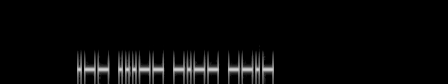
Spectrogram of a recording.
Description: Morse code, heard as a keyed tone, about 34 wpm, 700 Hz. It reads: W3YQ
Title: Easy Call Signs Repeated 2x - 35wpm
